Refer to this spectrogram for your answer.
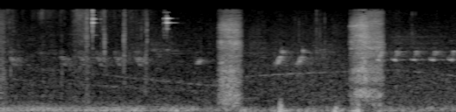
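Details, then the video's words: Basset Hound sniffing and snorting outdoors: two strong, airy snorts in the second half, preceded by small sniffs, with light bird chirps and a low background rumble throughout. "Basset Hound Sniffing and Snorting"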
